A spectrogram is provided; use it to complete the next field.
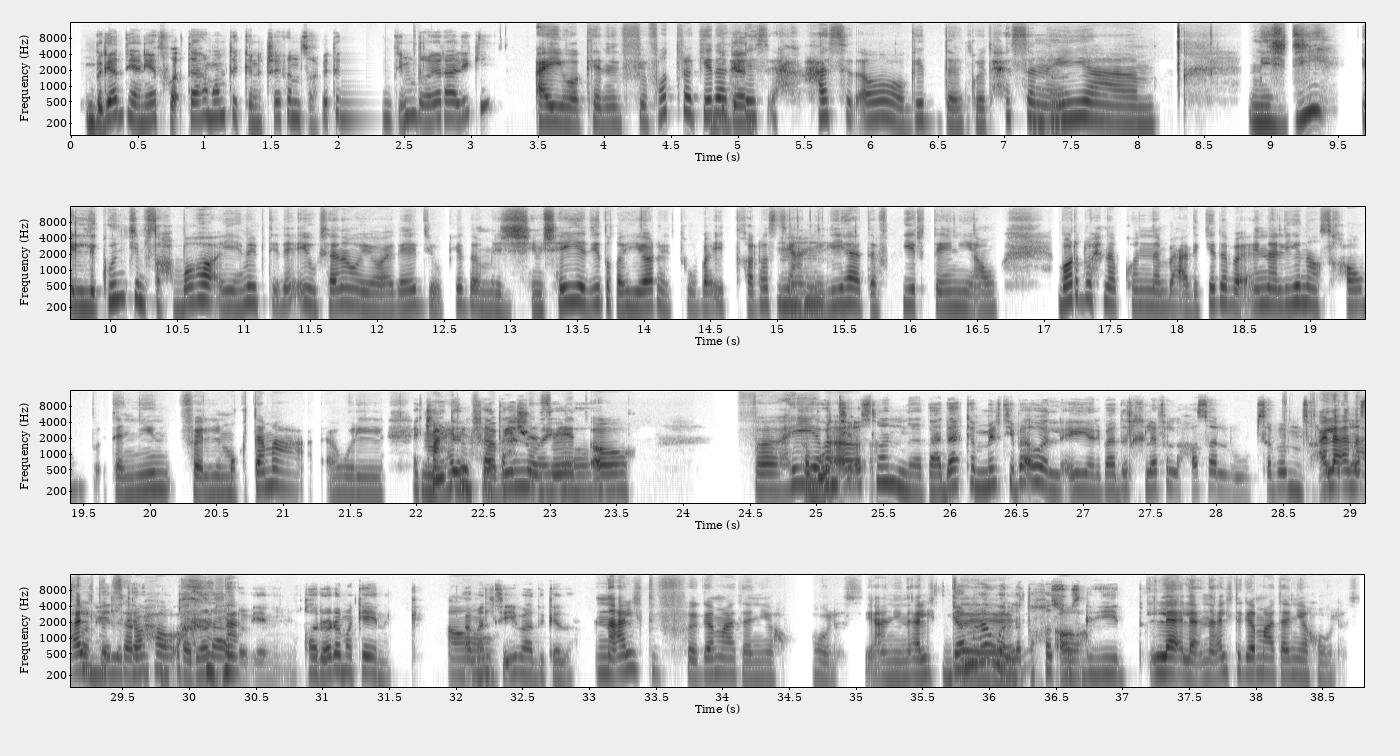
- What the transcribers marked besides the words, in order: other background noise; distorted speech; tapping; tsk; chuckle
- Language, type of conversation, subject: Arabic, podcast, إزاي الأصحاب والعيلة بيأثروا على قراراتك طويلة المدى؟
